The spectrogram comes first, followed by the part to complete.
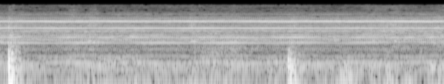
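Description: A steady electrical buzz with a high-pitched whine, with two faint clicks, one just after the start and one near three seconds in.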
